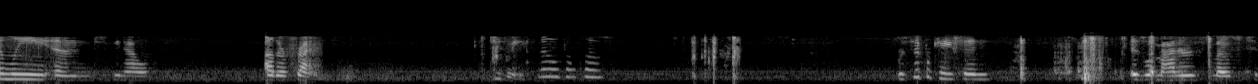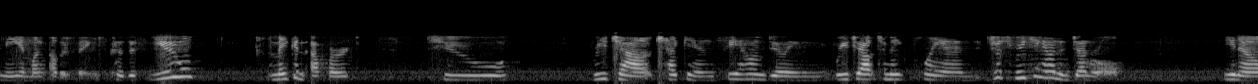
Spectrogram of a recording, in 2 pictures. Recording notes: I also apologize for the audio quality.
